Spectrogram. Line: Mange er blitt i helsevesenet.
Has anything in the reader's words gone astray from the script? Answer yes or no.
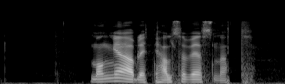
no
